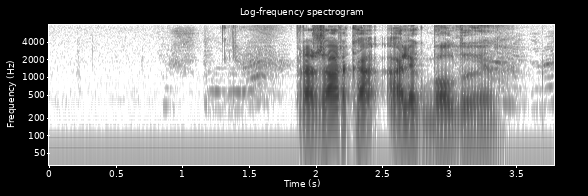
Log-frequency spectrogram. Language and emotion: Russian, neutral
